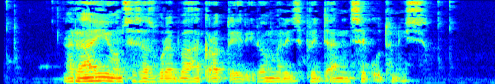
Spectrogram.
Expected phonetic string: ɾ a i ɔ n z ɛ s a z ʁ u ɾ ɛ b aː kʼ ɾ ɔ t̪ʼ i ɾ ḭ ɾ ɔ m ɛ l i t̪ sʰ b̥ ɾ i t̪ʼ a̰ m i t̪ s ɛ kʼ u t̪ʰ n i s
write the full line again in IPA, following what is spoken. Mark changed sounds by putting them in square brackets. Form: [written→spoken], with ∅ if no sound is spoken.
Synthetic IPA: ɾ a i ɔ n [z→s] ɛ s a z ʁ u ɾ ɛ b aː kʼ ɾ ɔ t̪ʼ i ɾ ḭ ɾ ɔ m ɛ l i t̪ sʰ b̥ ɾ i t̪ʼ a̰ [m→n] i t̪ s ɛ kʼ u t̪ʰ n i s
